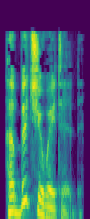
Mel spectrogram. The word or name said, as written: habituated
